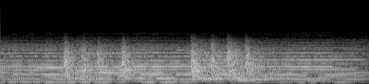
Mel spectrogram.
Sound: knock On Door

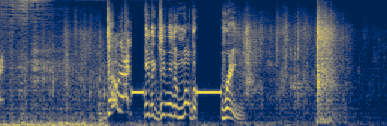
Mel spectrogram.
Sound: beep

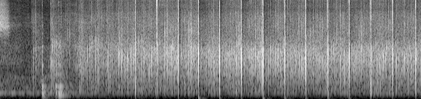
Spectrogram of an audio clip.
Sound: audience applauding

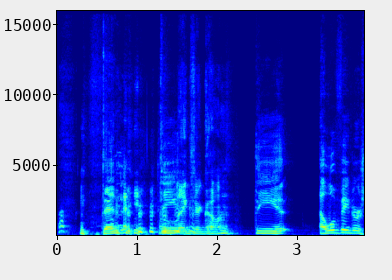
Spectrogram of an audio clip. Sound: laughs

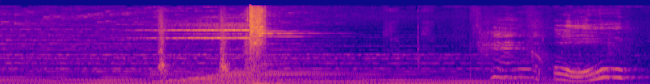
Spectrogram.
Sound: sword swooshing

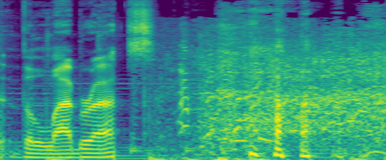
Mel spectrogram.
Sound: laugh track

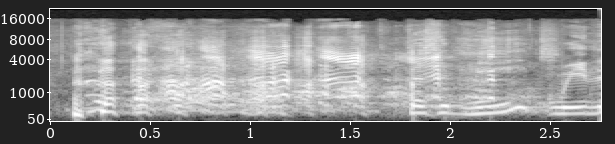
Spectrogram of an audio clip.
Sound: laughs

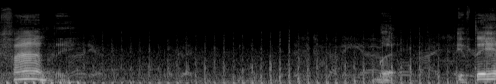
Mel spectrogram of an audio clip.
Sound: helicopter engine running

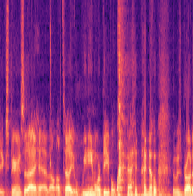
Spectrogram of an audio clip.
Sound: laughing loudly

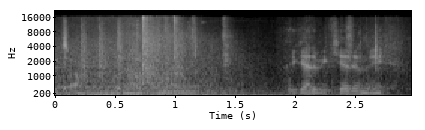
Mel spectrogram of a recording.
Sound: drawer clanks

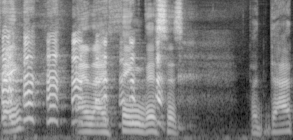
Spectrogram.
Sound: laughs

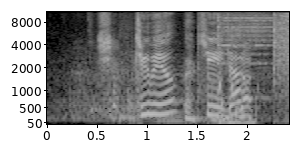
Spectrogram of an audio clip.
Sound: humph

